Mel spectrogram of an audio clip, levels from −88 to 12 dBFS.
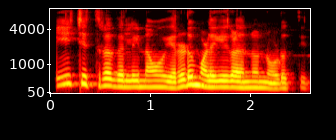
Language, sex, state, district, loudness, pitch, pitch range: Kannada, female, Karnataka, Bangalore, -14 LUFS, 175 Hz, 160-210 Hz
